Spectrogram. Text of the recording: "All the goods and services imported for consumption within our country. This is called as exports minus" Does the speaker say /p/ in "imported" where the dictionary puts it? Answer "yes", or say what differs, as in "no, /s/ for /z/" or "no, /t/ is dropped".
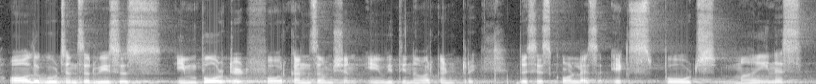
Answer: yes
